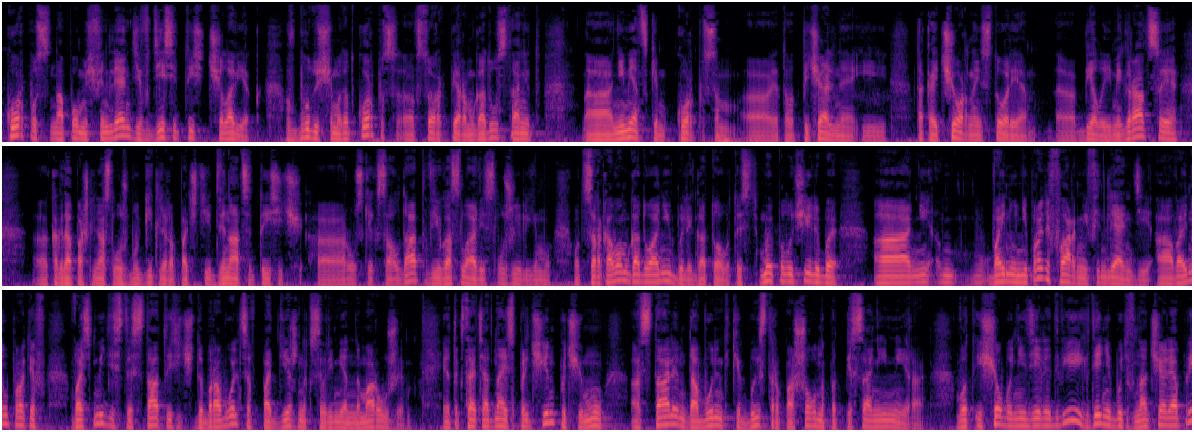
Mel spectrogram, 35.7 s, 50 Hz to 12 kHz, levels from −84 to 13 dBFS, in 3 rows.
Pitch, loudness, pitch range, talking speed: 105 Hz, -28 LUFS, 90-125 Hz, 150 wpm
